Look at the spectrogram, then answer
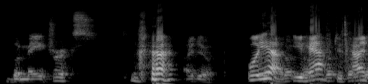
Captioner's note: chuckles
